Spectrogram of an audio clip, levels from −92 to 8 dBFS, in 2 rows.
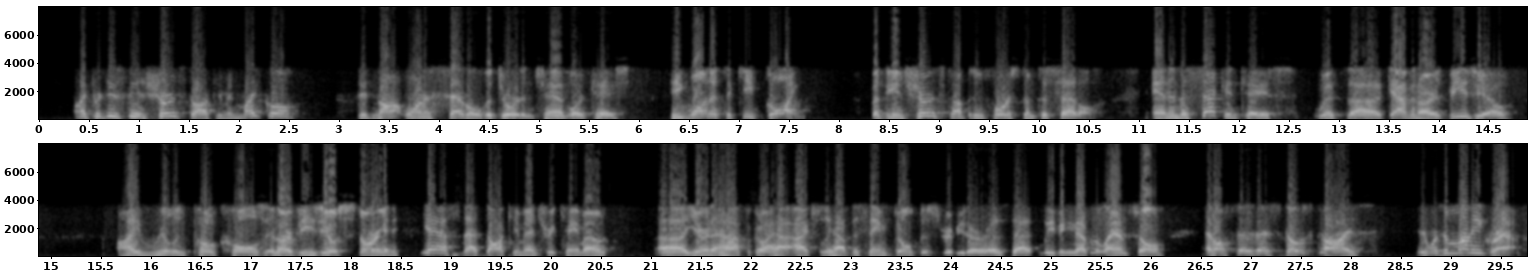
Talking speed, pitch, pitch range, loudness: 165 wpm, 170 Hz, 150-200 Hz, -24 LUFS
